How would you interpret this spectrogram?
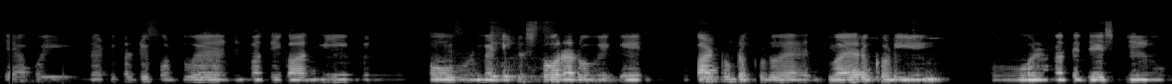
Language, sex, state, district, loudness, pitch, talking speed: Marwari, male, Rajasthan, Nagaur, -24 LUFS, 115 Hz, 100 wpm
